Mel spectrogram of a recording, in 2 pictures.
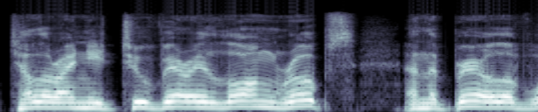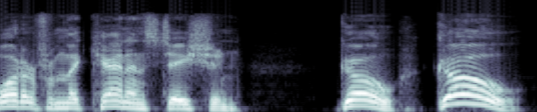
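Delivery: fast, high, urgent shouting; shouted orders. A narrator's reading. Tress sending a crew member running for supplies, shouted urgently. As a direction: shout rapid orders, building to the last word. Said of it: "Tress shouted at her".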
